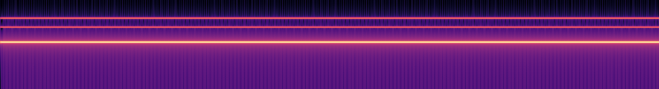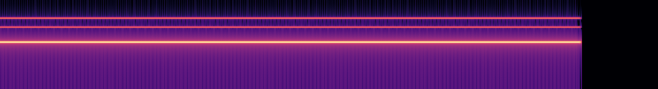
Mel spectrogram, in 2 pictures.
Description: A steady tone. There is no code.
